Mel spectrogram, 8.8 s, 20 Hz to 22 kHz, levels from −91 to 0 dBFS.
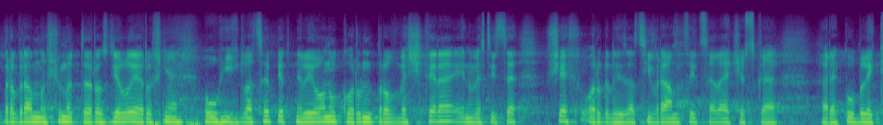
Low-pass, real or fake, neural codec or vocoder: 14.4 kHz; fake; autoencoder, 48 kHz, 32 numbers a frame, DAC-VAE, trained on Japanese speech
